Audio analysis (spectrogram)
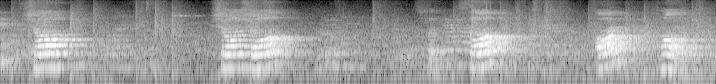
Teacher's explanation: ऊष्म व्यंजन में हवा मुंह से रगड़ के साथ बाहर निकलती है, थोड़ी ऊष्मा उत्पन्न होती है उसमें, इसीलिए ऊष्म व्यंजन कहलाते हैं, जो हैं श श श स और ह।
